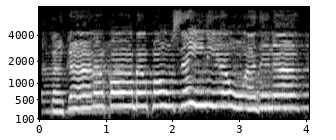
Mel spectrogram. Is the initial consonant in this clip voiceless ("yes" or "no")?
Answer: yes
